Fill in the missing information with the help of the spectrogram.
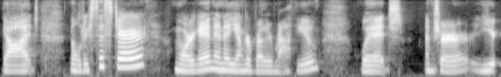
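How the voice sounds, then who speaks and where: A woman's voice: mid-range voice, unhurried, clean tone. A woman in her twenties, a podcast guest raised in small-town Tennessee, chatting casually, self-mocking and laughing often. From small-town Tennessee, born in Indonesia. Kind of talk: casual interview chat.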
